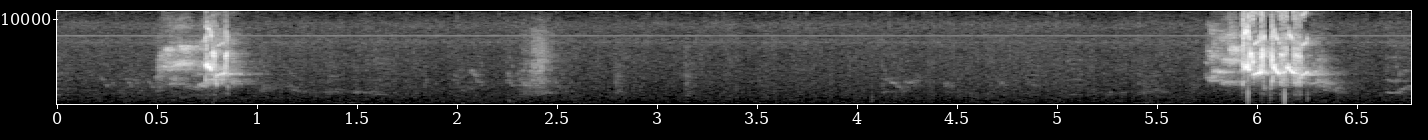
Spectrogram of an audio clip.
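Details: Calling from a lovebird flock, heard as loud, shrill, squawky chirps: one burst near the start, a brief faint chirp, then a long pause before a second, louder and raspier burst, in a quiet room.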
